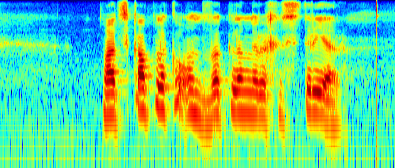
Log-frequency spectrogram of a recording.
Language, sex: Afrikaans, male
